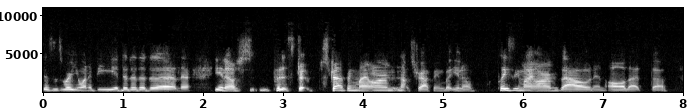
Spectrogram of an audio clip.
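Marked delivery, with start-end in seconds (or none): 0.0-0.9 mock whispering. Retelling how the doula spoke to him during the C-section: imitating someone whispering. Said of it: "whispering to him".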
